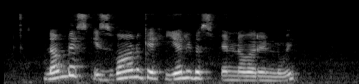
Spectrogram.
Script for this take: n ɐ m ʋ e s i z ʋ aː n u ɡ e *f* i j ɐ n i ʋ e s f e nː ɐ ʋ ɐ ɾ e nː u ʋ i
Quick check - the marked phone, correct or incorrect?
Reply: incorrect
